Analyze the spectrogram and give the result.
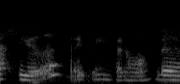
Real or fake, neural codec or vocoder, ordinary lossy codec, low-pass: fake; codec, 44.1 kHz, 2.6 kbps, DAC; Opus, 16 kbps; 5.4 kHz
